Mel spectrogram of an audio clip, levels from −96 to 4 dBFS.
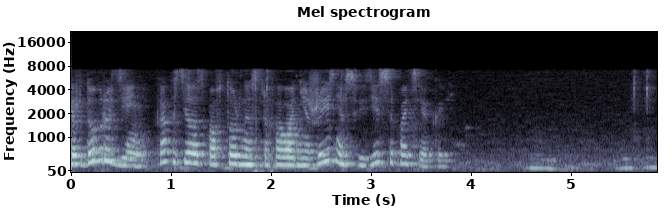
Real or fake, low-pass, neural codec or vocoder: real; 7.2 kHz; none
